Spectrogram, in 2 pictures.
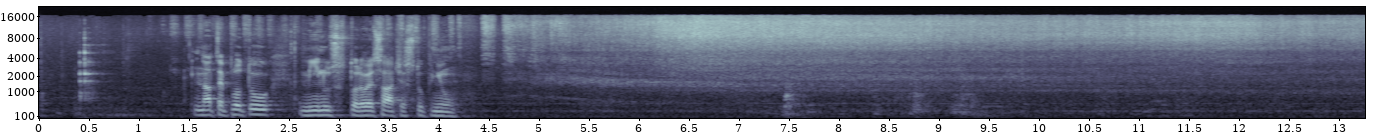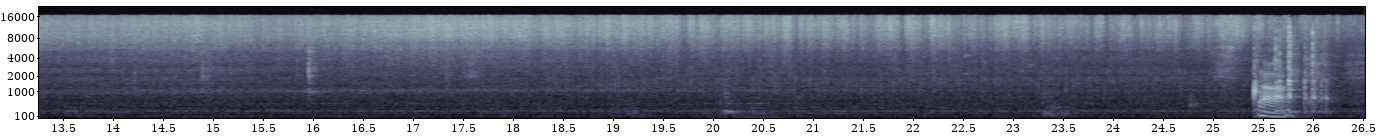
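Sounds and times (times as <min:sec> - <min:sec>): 
speech: 0:01.6 - 0:04.3
liquid nitrogen boiling and bubbling: 0:04.9 - 0:25.5.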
